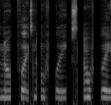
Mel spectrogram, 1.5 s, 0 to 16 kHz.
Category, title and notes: Speech > Solo speech
Recorded with Smart Audio Recorder (Microsoft Edge Extension) by Terry Grove Snowflake 1 = Default Microphone (Realtek High-Definition Audio (SST)) Snowflake 2 = Communications (Realtek High-Definition Audio (SST)) Snowflake 3 = Microphone Array (Realtek High-Definition Audio (SST)) Original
